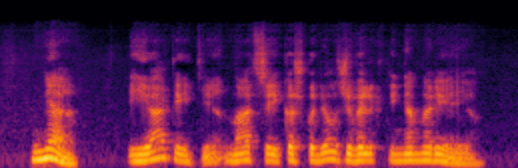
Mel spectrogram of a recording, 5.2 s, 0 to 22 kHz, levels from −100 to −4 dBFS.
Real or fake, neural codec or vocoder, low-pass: fake; autoencoder, 48 kHz, 128 numbers a frame, DAC-VAE, trained on Japanese speech; 14.4 kHz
